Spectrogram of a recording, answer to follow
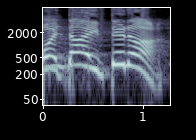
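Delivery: calling out high across the house; hammed-up wife yelling for her husband; mock call. Wife calling Dave in for dinner, mock shout.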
